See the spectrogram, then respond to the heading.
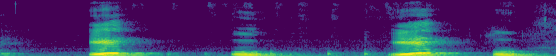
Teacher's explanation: अर्ध संवृत वह वर्ण होते हैं जिनके उच्चारण में मुख का जो भाग है वो संवृत से थोड़ा सा अधिक खुलता है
